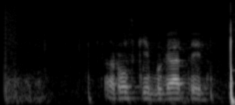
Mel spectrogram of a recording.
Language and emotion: Russian, neutral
